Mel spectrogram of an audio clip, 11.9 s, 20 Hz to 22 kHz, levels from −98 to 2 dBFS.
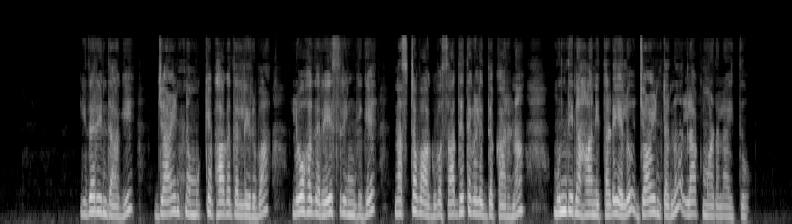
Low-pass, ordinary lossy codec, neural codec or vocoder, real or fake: none; none; none; real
